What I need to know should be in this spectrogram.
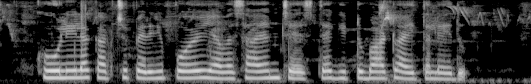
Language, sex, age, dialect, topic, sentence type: Telugu, female, 25-30, Telangana, agriculture, statement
